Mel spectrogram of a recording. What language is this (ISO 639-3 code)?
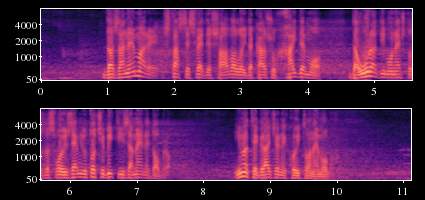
srp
